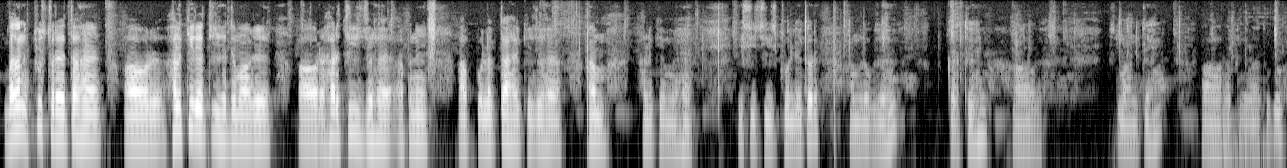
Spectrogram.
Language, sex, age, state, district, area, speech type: Urdu, male, 45-60, Bihar, Khagaria, rural, spontaneous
